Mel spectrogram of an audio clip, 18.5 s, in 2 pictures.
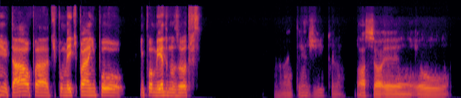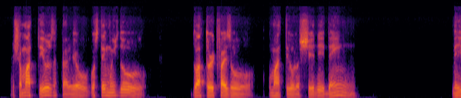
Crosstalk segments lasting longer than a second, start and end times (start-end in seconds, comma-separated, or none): none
